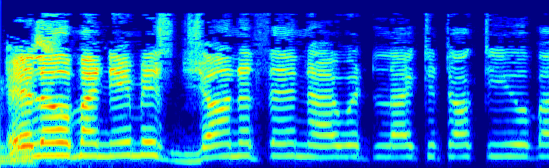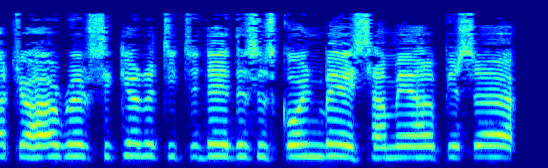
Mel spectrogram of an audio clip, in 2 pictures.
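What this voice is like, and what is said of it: South Indian accent. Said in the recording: “You must be from South India. I noticed a little twang.”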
